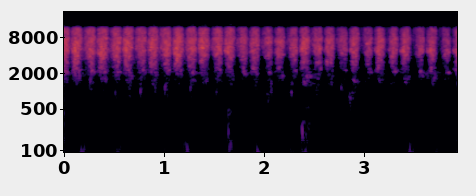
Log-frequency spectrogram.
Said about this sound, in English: Rubbing your hands together, generate heat.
